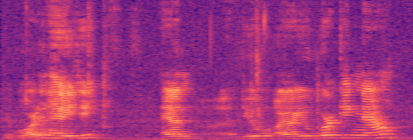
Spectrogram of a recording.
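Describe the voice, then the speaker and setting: A man leading a Sabbath School class, chatting with members in a halting way and often repeating words. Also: high-pitched. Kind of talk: casual class interview. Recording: echoey room, distant mic, noise.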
